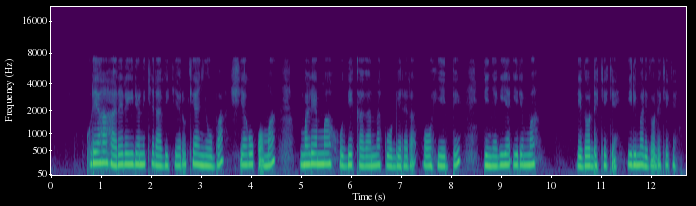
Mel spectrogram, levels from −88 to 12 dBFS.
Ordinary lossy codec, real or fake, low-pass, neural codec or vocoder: none; real; 7.2 kHz; none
